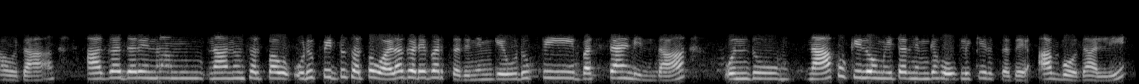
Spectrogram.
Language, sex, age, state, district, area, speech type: Kannada, female, 18-30, Karnataka, Udupi, rural, conversation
